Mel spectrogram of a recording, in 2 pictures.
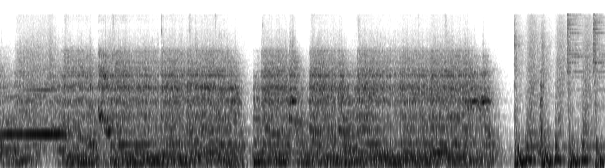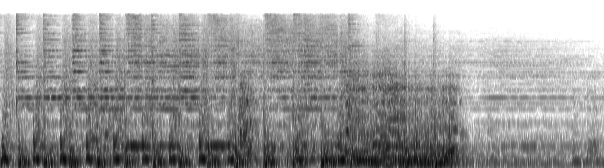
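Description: Loud, fast grindcore played live by a band, with electric guitar and drum kit. It breaks off briefly about two and a half seconds and five seconds in, carries on with rapid, even drumming, and stops about a second before the end.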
